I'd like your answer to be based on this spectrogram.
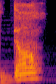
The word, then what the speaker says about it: dumb: The B on the end of dumb. That B on the end of dumb, you don't hear. That dumbass. – Dumb. Think about that, y'all. Dumb is spelled D-U-M.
